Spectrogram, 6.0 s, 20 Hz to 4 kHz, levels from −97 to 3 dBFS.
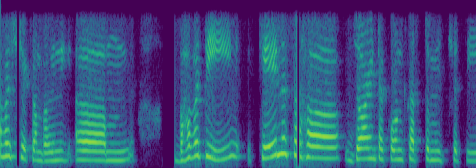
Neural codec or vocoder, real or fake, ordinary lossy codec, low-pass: none; real; none; 3.6 kHz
